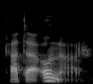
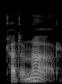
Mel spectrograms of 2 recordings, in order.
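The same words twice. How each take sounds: First: Said in the usual way. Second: Katonar, A dropped and run into the O; katonar, blending kata into onar; blended katonar. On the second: Shown as a demonstration. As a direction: katonar said as one word with no A. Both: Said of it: "katonar instead of kata onar".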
